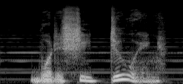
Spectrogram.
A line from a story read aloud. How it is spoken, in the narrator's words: John mumbled beneath his breath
